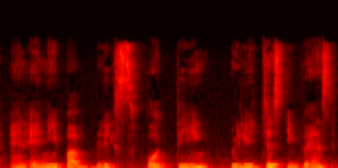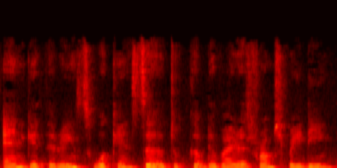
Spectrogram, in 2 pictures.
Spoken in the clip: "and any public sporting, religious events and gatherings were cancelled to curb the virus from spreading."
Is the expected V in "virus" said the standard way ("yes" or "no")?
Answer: yes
